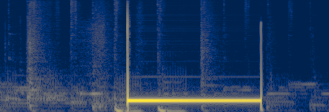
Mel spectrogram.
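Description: A telephone line tone sounds as a BNR radio host places a call about a job vacancy: one loud, steady, low-pitched beep lasting about a second, preceded by faint clicks and rustling and followed by near silence.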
